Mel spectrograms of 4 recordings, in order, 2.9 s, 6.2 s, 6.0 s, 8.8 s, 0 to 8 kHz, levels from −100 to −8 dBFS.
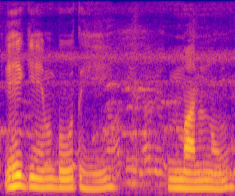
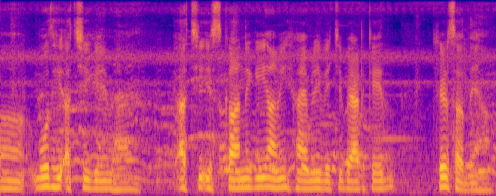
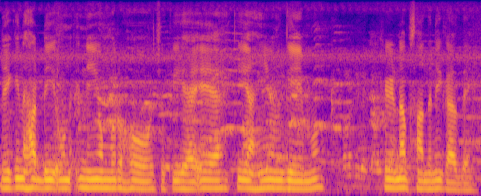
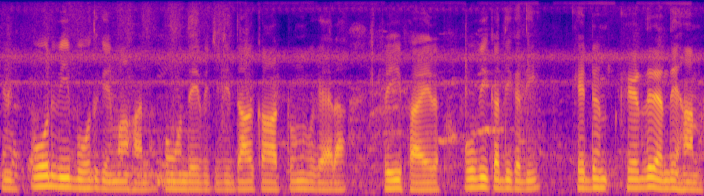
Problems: none marked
